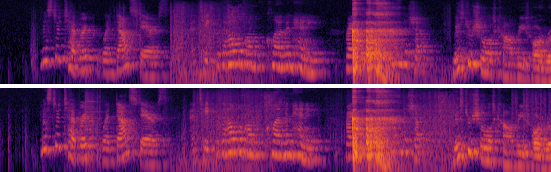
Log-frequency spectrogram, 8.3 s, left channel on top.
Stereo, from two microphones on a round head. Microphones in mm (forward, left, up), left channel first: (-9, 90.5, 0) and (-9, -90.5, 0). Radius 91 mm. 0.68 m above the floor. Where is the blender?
I don't hear a blender.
